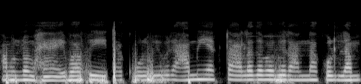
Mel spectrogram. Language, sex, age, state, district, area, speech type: Bengali, female, 45-60, West Bengal, Nadia, rural, spontaneous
